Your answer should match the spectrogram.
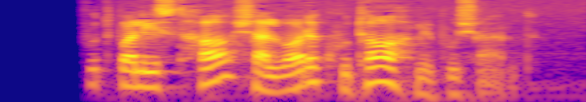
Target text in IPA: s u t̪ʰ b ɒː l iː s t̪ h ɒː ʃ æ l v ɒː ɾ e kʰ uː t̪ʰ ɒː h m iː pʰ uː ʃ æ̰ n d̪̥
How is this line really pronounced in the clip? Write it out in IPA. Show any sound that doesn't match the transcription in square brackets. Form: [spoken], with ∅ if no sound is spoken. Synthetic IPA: [f] u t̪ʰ b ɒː l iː s t̪ h ɒː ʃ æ l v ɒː ɾ e kʰ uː t̪ʰ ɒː h m iː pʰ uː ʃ æ̰ n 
